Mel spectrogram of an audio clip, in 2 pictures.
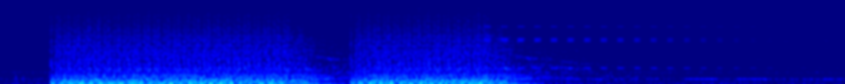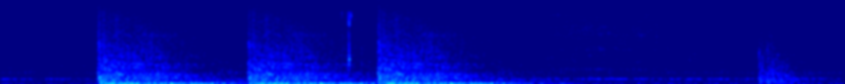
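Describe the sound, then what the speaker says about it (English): Shotgun blasts in the Mass Effect video game, loud bursts of broadband gunfire in several separate volleys with quieter electronic game sounds and beeps between them. "God, this shotgun is terrible."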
